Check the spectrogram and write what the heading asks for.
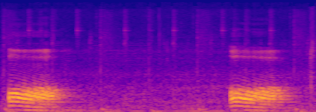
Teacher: for the long or you have your mouth slightly relaxed but still have a tight circle and have your tongue completely out of the way or or and for the short one you say much faster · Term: long aw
